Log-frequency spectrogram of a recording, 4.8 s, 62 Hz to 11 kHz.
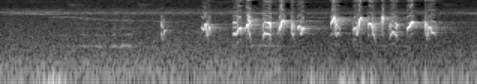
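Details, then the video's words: Red-whiskered bulbul song meant to teach young birds: a lively run of bubbly, slurred whistles in two close phrases, each made of quick notes. A continuous thin whine is present in the background. "เสียงนกกรงตาแดงEp.168 เสียงหัดนกลูกเสอ เพลงเพราะ น่าฟัง"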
